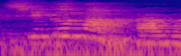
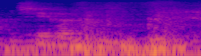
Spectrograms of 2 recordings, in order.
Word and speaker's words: 시그마: 요걸 가지고 이제 수열의 합을 나타내는 건데 시그마라고 읽어주시면 됩니다. 시그마.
